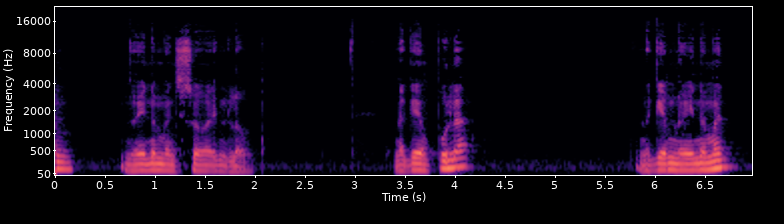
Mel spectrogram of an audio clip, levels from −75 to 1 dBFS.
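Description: Throughout the speech, the sound has plainly audible codec damage consistent with MP3 compression, likely at a low bitrate near 49 kbps. Nothing remains above 17.3 kHz, and weak spectral lines dropping in and out between frames give a watery, swirly texture with smeared consonant attacks.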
